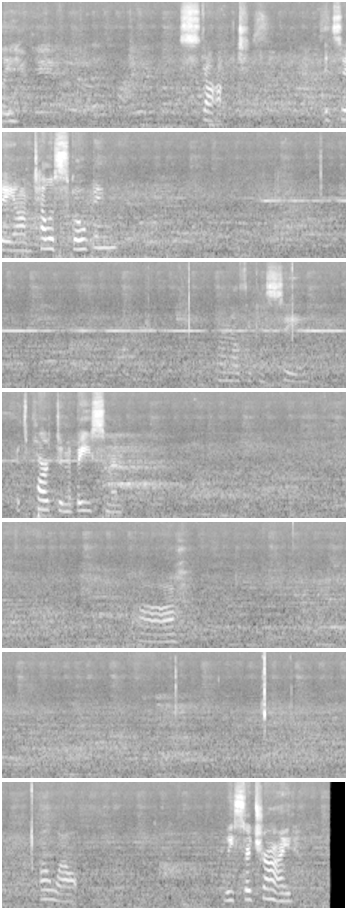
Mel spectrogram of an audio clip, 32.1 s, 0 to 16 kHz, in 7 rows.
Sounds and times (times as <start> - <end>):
Speech: 0.0 - 6.2, 14.0 - 15.5, 20.0 - 20.9, 28.0 - 28.6.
